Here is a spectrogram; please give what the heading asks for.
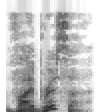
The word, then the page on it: vibrissa: British English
